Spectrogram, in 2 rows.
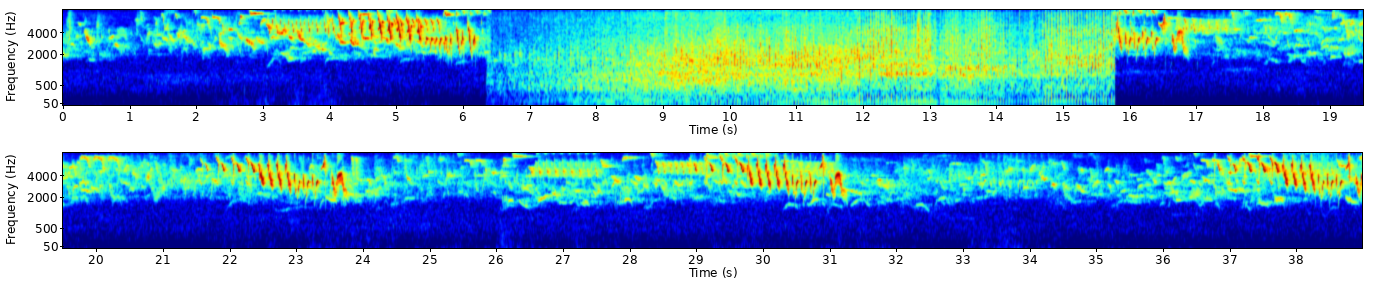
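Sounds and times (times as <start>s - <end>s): birds chirping: 6.4s - 15.8s.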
